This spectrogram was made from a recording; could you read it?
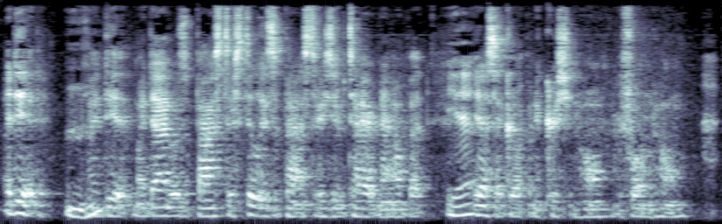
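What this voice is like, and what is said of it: Dutch accent in English. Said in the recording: “you speak with an accent... I suppose it's because I'm Dutch... I've lived in Canada for over 30 years, but I am Dutch. So yes, the accent is definitely still there.”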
